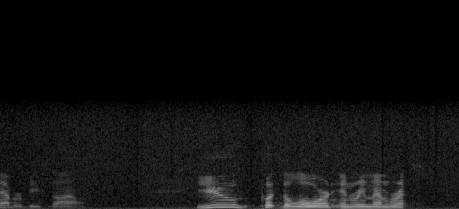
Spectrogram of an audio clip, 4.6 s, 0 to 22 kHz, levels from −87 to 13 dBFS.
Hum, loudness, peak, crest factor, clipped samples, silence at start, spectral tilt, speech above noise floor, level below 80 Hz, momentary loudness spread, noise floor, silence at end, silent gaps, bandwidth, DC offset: none; -35 LUFS; -18 dBFS; 18 dB; under 0.1%; 0 s; -6 dB/octave; 25 dB; -68 dBFS; 22 LU; -60 dBFS; 0.55 s; none; 11.5 kHz; under 0.1%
